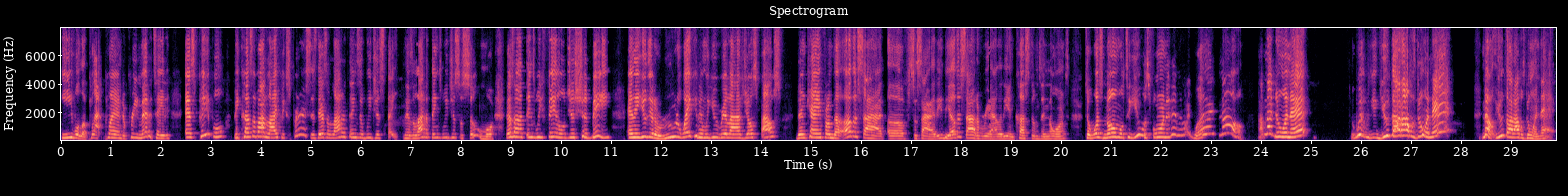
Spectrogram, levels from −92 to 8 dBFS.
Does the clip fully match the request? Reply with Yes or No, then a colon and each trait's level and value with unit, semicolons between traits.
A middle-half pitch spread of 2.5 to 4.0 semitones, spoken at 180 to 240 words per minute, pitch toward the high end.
No: average, 4.8 semitones; average, 200 wpm; very high, 270 Hz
